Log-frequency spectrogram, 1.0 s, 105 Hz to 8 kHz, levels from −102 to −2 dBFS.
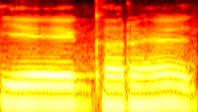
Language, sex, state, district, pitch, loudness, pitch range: Hindi, male, Uttar Pradesh, Shamli, 145 Hz, -12 LUFS, 145-150 Hz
